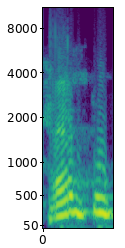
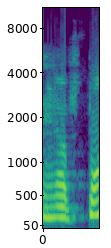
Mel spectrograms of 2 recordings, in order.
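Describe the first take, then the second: First: The two words are said separately and fully. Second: The two words blend into one 'hafta' sound.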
